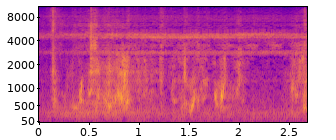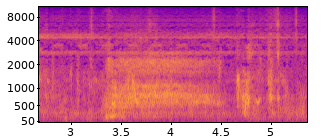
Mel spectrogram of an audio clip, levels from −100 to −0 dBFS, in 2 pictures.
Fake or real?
fake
